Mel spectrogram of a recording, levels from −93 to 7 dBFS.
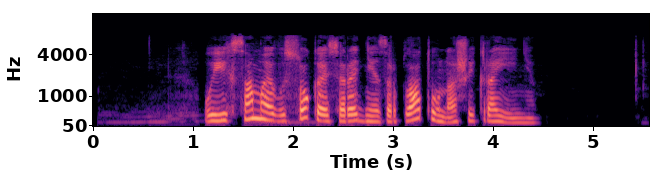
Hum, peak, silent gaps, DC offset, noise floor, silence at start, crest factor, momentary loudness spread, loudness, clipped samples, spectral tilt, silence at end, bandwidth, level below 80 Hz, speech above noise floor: none; -2 dBFS; none; under 0.1%; under -90 dBFS; 1.1 s; 18 dB; 9 LU; -18 LUFS; under 0.1%; -5 dB/octave; 1.15 s; 8 kHz; -64 dBFS; over 73 dB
